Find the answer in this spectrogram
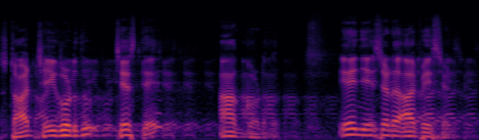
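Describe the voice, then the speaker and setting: A man's voice: medium pitch, animated, measured pace. A male pastor preaching a fervent sermon, calling out hallelujahs and firing questions at the congregation.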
